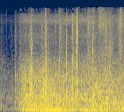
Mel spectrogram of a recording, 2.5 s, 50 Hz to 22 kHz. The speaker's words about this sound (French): mardi, 47 feux de forêt se sont déclarés les villages continuent d'être évacués pour la sécurité des habitants ainsi que les animaux, comme sur ces images impressionnantes à Pournari, où des chevaux sont évacués avec l'épaisse fumée en arrière-plan.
